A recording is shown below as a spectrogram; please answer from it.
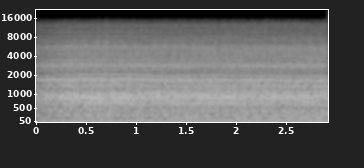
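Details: Mini One petrol engine after PCV valve replacement: even steady idle, smooth hum, no whistle or hiss from breather; normal idle.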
